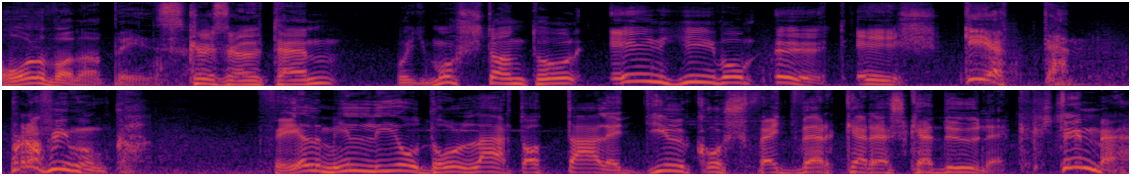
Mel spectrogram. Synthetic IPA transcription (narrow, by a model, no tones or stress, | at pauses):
ho̞lvɒ̰nɒ̰pḛːnz̥køzølt̪ɛm | ho̞ɟmo̞ʃt̪ɒnt̪oːleːnɦiːvo̞møːt̪eːʃkijøt̪ːɛ̰mprofimuŋkɒfeːlmilːijoːd̪o̞lːaːrt̪ɒt̪ːaːlɛɟ̚ːilko̞ʃfɛɟvɛrkɛɾɛʃkɛd̪øːnɛ̰kʃt̪imːɛ̰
